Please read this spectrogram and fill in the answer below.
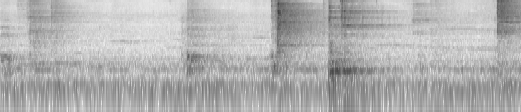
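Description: Two knocks a little over half a second apart, about three and a half seconds in, as a gym cable machine's curl bar is let go and its weight stack comes down.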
